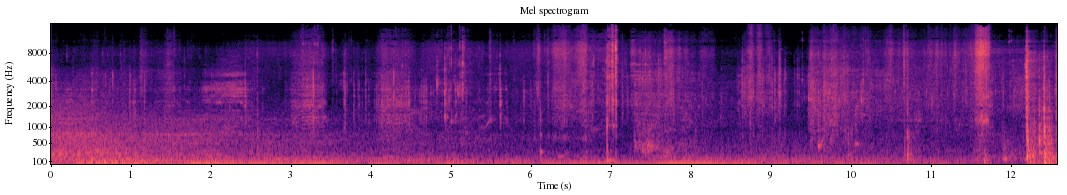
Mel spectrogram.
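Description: Scattered knocks and scrapes from a kayak and fishing gear being handled against a barnacle-crusted concrete bridge piling, over a steady low rumble. The knocks come more often near the end.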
